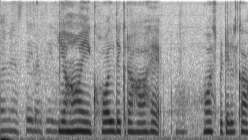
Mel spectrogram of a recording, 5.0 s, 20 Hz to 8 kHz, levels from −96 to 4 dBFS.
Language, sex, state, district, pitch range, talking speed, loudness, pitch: Hindi, female, Chhattisgarh, Raigarh, 195-210 Hz, 95 wpm, -14 LUFS, 205 Hz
